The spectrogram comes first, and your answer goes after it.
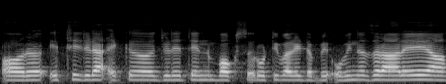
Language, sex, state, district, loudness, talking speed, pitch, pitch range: Punjabi, female, Punjab, Kapurthala, -17 LUFS, 215 wpm, 205 Hz, 200-210 Hz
